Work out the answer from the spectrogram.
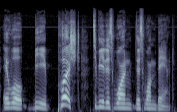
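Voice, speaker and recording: Clear, higher-voiced man teaching casually. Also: measured pace, darkish tone, no room sound, clean studio sound. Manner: informal, thinking aloud. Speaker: music production tutorial instructor. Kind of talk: casual explanatory screencast narration.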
